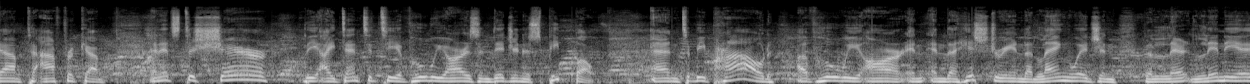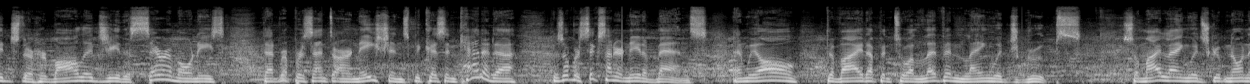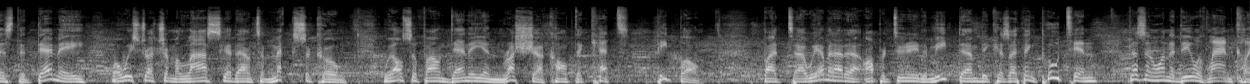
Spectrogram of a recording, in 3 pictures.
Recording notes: Hive Nation Live at the Calgary Stampede. Live at The 7th Annual NCSG & Blackfish Enterprises Networking Event at The 2023 Calgary Stampede.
